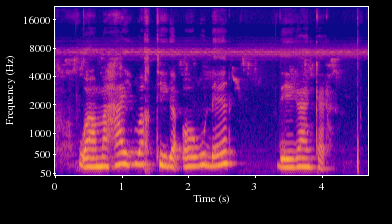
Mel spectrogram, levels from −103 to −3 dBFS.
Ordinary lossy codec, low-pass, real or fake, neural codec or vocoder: none; none; real; none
